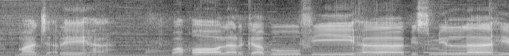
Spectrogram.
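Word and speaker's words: مَجْرٜىٰهَا: Pada pertengahan ayat tersebut terdapat lafal majroha yang dibaca imalah menjadi majreha. Wa qala irkabu fiha bismillahi majreha wa mursaha inna rabbi laghafurur rahim.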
